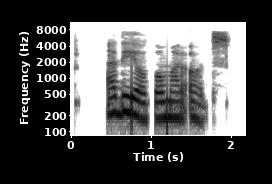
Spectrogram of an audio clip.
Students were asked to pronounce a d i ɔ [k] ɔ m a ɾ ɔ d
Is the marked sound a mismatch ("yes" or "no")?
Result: no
